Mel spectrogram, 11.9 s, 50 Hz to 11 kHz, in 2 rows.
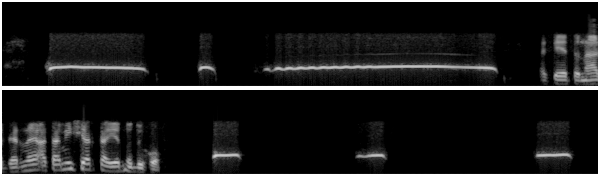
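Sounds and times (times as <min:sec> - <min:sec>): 
tawny owl hooting: 0:00.0 - 0:05.0, 0:08.1 - 0:08.4, 0:09.5 - 0:09.9, 0:11.3 - 0:11.8
speech: 0:05.4 - 0:07.7.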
